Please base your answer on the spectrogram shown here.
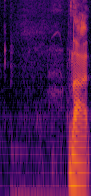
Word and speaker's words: Kenai: Kenai. Not a keen eye, but like Kenai.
